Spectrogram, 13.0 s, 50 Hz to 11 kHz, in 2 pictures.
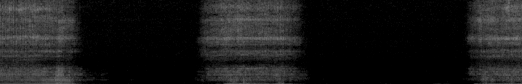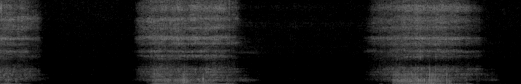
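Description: Regular rumbling snores on each breath in, about five in thirteen seconds, roughly 22 breaths a minute, with quiet pauses between.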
